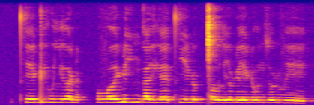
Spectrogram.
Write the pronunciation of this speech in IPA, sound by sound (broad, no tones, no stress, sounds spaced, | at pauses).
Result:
t̪ʰ e ɖ j u lʲ ʌ ɳ | v ʌ ɪ̯ ɳ i ŋ ɡ a ɪ̯ j ɛ t̪ʰ i ɳ u ɖ ǀ ʌ ʊ̯ l i ʊ̯ ɳ e ɳ o n z u ɳ v e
